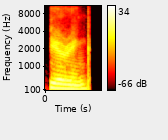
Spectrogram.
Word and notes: earring: Indian

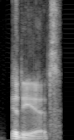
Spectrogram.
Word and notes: idiot: British English

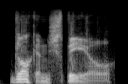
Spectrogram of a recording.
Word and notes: Glockenspiel: British English

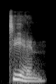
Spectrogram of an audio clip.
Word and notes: TN: Indian

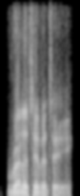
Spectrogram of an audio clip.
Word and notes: Relativity: British English

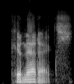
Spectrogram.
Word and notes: kinetics: American English

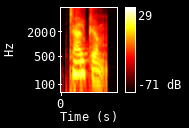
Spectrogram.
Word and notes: talcum: Indian

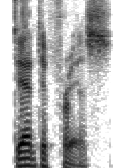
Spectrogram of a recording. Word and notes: dentifrice: American English

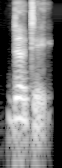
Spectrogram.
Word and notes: dirty: Indian

